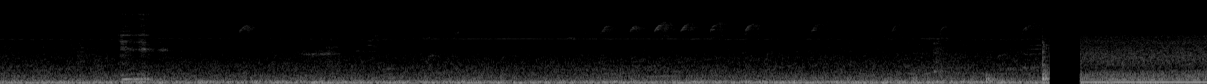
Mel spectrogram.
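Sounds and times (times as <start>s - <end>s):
low outdoor rumble: 0.0s - 12.0s
small bird chirping: 1.8s - 10.5s.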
